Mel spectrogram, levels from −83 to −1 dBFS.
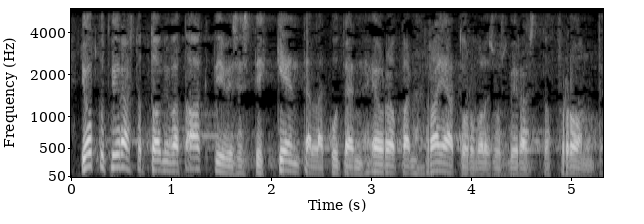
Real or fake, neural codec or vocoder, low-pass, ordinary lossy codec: real; none; 5.4 kHz; none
